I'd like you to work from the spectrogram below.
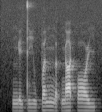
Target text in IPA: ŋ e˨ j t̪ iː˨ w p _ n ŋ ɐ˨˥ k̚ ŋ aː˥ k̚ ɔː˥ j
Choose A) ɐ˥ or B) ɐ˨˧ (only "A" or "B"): A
